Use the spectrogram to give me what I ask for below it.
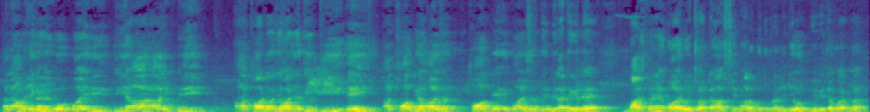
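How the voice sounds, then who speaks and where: A high-voiced man teaches a class at the board, taking it slowly and patiently and often checking that students follow. His voice is mellow, and it sounds distant in a very echoey room with a faint hiss behind it. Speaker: English teacher.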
